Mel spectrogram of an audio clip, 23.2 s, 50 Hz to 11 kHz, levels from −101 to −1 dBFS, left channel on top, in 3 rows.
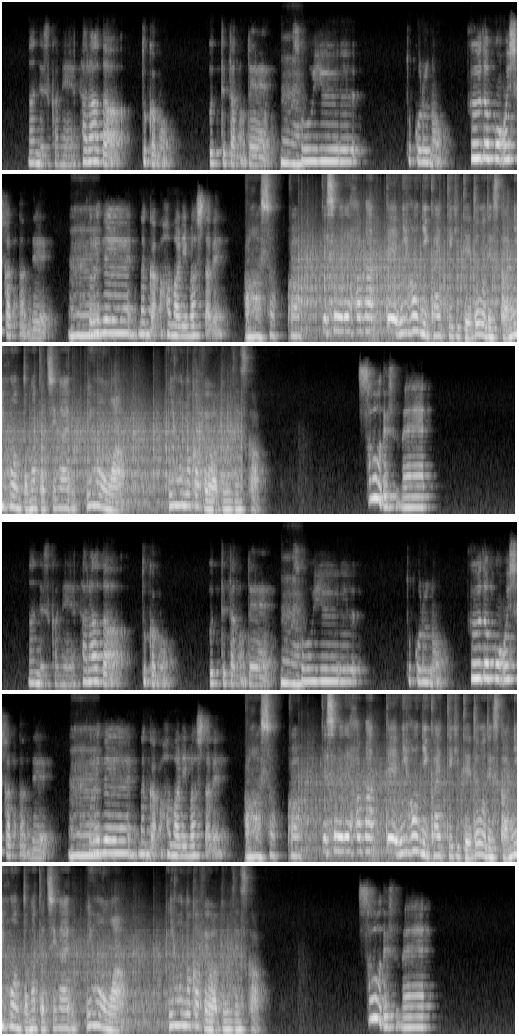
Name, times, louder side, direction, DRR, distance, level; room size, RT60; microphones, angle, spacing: voice 1, 0.4-1.8 2.1-2.5 3.1-4.0 4.5-5.3 6.2-6.6 7.0-8.4 9.0-11.0 20.8-21.8, left 1 dB, 20° left, 2.1 m, -24 dB
voice 2, 4.2-4.6 8.7-9.3 9.6-10.0 11.4-17.4 17.9-19.4, equal, ahead, 0.7 m, -21 dB
sound 1, 12.0-19.1, left 5 dB, 45° left, 1.9 m, -35 dB
17.0 x 12.0 x 2.6 m
head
